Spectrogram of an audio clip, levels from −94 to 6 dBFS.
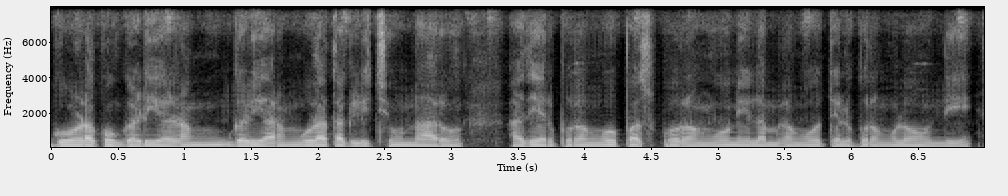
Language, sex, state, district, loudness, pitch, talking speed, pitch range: Telugu, female, Telangana, Hyderabad, -20 LUFS, 115 Hz, 135 wpm, 110-115 Hz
